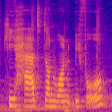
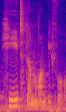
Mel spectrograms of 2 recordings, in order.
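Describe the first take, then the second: First: Each word is said separately and stiffly. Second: The words are run together smoothly and quickly.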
